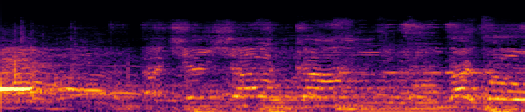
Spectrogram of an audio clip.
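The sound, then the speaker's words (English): A large crowd of thousands of young people cheers and murmurs in a steady, dense roar at the sporting ground in the regional capital of Kisumu, at night under a cloudy sky with a warm breeze, with scattered shouts and whoops rising above the din throughout. “In the regional capital of Kisumu, at the sporting ground, there's a warm breeze filtering through the crowd.”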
